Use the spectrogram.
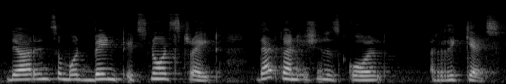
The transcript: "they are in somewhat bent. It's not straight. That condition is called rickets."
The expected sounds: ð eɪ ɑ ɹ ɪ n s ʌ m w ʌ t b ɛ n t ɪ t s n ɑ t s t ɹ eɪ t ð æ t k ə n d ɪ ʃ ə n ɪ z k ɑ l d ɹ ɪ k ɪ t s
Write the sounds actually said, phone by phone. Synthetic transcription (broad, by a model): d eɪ ɑ ɹ ɪ n s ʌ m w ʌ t b ɛ n t ɪ t s n ɑ t s t ɹ eɪ t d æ t k ə n d ɪ ʃ ə n ɪ z k ɑ l d ɹ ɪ k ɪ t s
